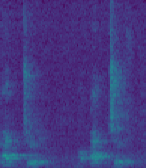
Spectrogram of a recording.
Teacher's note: there could be a schwa for the middle bit that looks as if it's a diphthong in the dictionary, right? Actually, it's a schwa in the middle.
